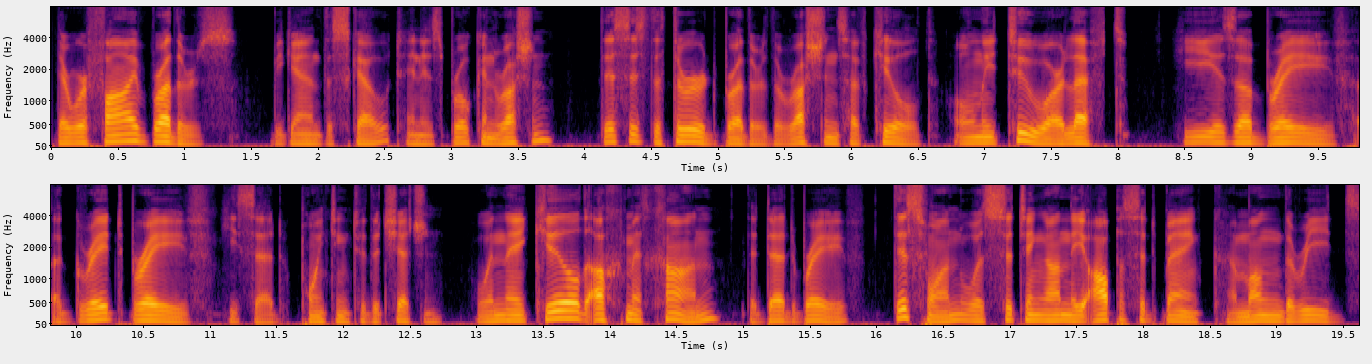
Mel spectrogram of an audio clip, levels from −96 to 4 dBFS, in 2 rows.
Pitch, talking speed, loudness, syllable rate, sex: 110 Hz, 170 wpm, -20 LUFS, 4.5 syllables/s, male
